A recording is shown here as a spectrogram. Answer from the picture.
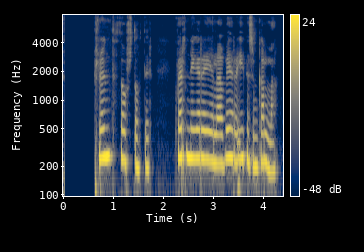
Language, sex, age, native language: Icelandic, female, 20-29, Icelandic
